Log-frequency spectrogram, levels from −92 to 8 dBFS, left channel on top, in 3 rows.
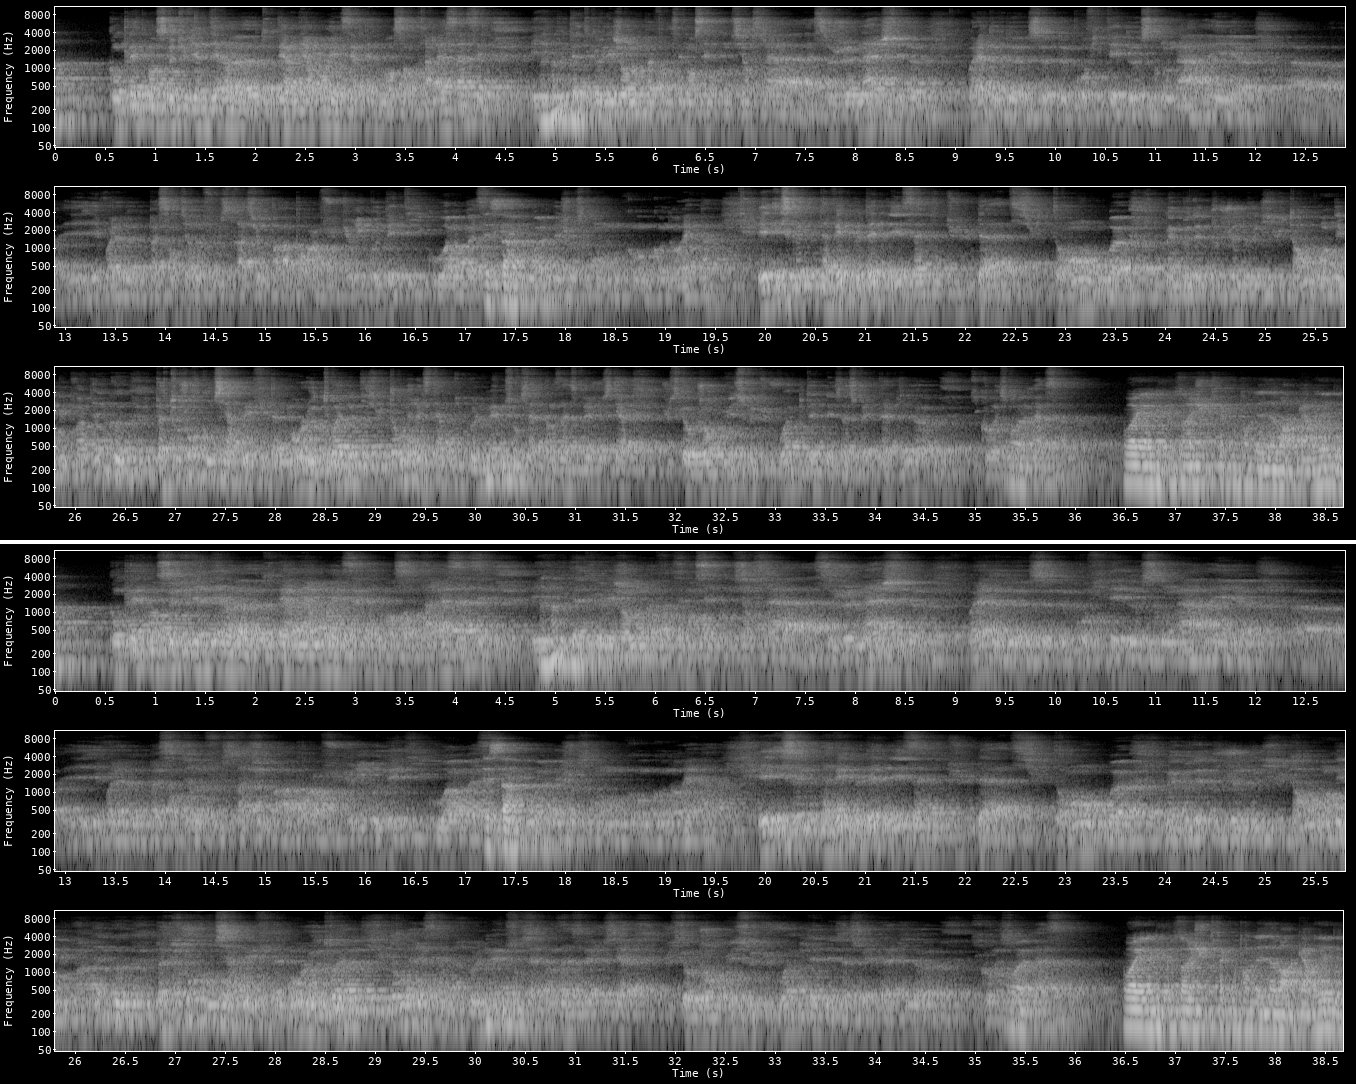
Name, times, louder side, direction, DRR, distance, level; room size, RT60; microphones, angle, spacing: voice 1, 0.5-35.8, left 1 dB, 90° left, -7 dB, 3.1 m, -26 dB
voice 2, 17.2-17.5 35.3-35.6 36.5-38.6, right 1 dB, 40° right, -3 dB, 1.5 m, -22 dB
24.0 x 12.0 x 3.5 m, 2.2 s
head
